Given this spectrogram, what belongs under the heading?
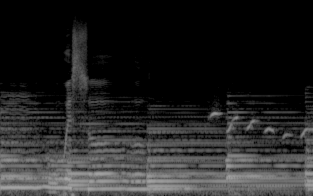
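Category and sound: human body sound, person whistling a tune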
